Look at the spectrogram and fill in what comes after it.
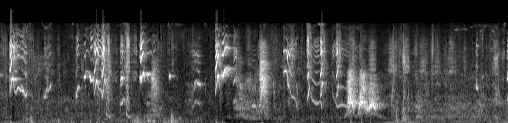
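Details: At a Hungarian kennel in Salgótarján, white Pulis bark in sharp, high bursts, some stretched into whining yelps, coming in irregular clusters every second or so across the recording.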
